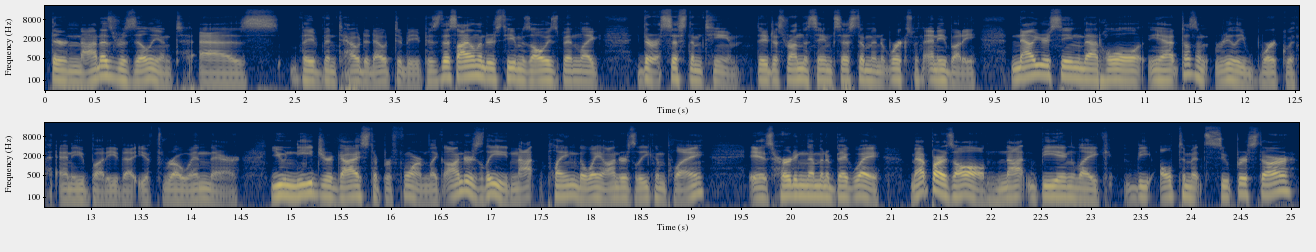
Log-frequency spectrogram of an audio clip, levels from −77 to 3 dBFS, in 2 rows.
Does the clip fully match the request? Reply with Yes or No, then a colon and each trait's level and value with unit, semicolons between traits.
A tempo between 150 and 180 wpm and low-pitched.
No: average, 200 wpm; low, 105 Hz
